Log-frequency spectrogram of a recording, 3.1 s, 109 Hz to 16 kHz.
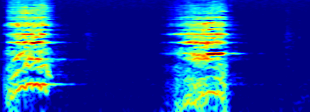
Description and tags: Washing a pyrex baking dish in soapy water, emphasizing the resonant qualities of fingers against wet glass. Recorded with a Zoom H2 in my kitchen. The recordings in this sound pack with X in the title were edited and processed to enhance their abstract qualities.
